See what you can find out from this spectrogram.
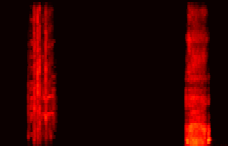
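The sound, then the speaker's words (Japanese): A camera shutter fires as a posed photo is taken. Two short, crisp bursts are separated by a pause of over a second, with silence around them. “カメラ見て。はい、チーズ。”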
